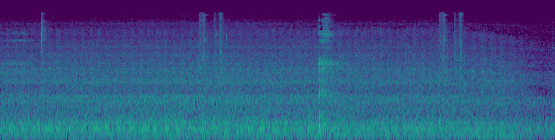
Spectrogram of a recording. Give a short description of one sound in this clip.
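A train rumbles along its tracks.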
